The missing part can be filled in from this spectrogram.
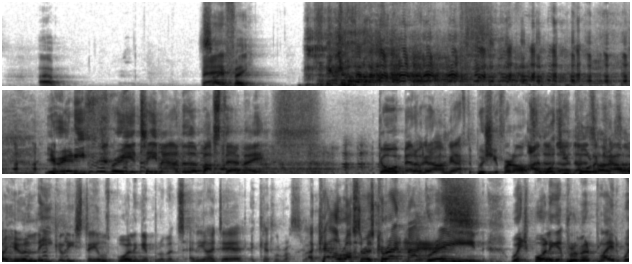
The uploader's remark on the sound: At the Leicester Comedy Festival for a kettle-themed show.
